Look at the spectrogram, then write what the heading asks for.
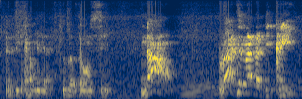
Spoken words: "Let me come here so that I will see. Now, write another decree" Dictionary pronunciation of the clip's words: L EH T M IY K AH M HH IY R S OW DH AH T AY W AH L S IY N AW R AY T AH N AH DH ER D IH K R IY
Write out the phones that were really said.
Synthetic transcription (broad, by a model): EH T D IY K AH M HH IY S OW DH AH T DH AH W S IY N AW R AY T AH N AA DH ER D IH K R IY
